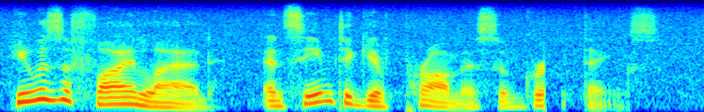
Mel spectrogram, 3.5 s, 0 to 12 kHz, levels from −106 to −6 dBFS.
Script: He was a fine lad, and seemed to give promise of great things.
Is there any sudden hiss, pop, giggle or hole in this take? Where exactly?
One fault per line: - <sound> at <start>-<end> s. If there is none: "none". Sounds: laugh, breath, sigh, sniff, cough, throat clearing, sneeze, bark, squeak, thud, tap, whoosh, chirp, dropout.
- dropout at 2.7-2.8 s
